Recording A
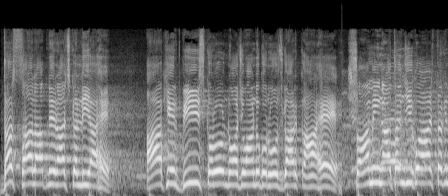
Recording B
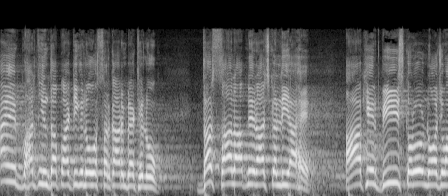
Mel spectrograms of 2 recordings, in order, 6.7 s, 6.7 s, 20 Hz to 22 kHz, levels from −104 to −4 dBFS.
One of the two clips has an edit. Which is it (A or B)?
A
